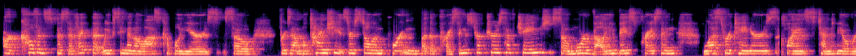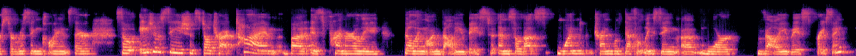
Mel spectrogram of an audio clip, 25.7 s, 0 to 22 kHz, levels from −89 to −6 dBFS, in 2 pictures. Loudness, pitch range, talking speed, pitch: -18 LUFS, 180-220 Hz, 155 wpm, 190 Hz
